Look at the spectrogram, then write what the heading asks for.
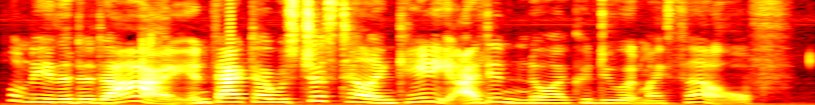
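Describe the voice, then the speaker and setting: A woman's voice: on the high side, animated, quick pace, a bit bright. A woman playing a cheerful, scatterbrained young housewife in 1940s-style radio comedy, with a breezy, innocently matter-of-fact manner.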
